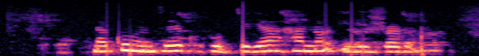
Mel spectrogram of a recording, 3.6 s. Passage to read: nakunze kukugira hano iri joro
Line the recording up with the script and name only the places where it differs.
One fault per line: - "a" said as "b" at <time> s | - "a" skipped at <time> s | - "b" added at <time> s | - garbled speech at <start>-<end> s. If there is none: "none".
none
